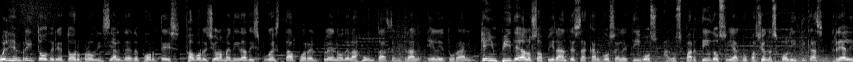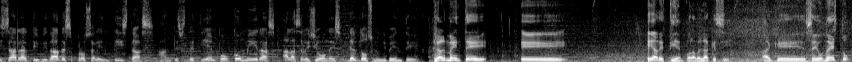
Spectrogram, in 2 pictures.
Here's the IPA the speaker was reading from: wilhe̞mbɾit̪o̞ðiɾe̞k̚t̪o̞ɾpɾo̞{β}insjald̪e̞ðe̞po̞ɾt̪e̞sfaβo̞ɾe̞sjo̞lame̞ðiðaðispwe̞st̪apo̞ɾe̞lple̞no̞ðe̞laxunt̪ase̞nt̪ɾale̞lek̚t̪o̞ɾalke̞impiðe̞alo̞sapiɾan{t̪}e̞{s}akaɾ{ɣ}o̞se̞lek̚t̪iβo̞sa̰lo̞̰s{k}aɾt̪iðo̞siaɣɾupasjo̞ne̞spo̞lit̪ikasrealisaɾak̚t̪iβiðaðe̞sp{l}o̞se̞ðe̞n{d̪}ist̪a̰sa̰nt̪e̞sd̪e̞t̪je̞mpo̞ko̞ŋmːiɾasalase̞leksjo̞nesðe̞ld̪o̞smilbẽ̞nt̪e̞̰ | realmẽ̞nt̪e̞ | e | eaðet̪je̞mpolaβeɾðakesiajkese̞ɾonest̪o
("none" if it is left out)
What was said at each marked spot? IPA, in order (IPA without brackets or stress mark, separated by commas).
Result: β, t̪, s, ɣ, p, ɾ, t̪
